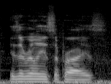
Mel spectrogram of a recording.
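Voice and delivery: ordinary delivery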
